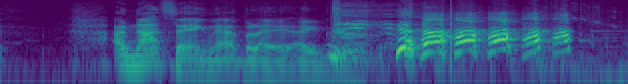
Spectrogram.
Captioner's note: laughing; laughs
